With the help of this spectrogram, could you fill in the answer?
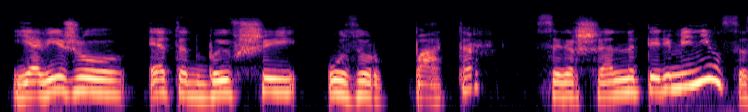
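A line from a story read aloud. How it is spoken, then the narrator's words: Plain. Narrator (Russian): сказал он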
